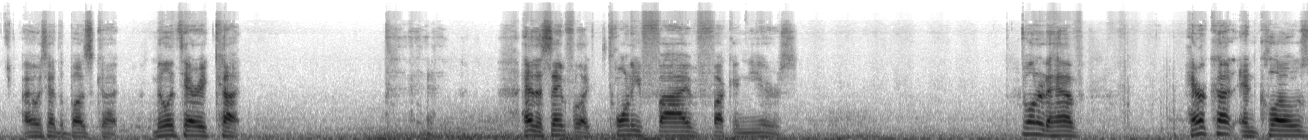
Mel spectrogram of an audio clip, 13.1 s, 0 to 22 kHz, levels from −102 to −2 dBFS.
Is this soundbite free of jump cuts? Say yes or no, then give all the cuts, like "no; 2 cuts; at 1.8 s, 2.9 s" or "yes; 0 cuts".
no; 2 cuts; at 5.7 s, 10.2 s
